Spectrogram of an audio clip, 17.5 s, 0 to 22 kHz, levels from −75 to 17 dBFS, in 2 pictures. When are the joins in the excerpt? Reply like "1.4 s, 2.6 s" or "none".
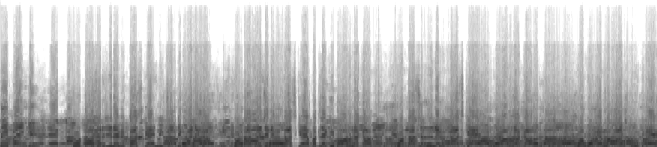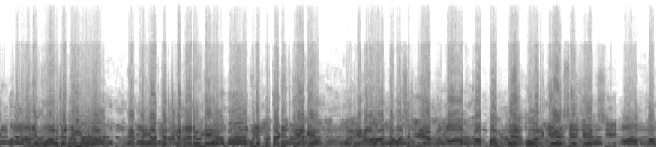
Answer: none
